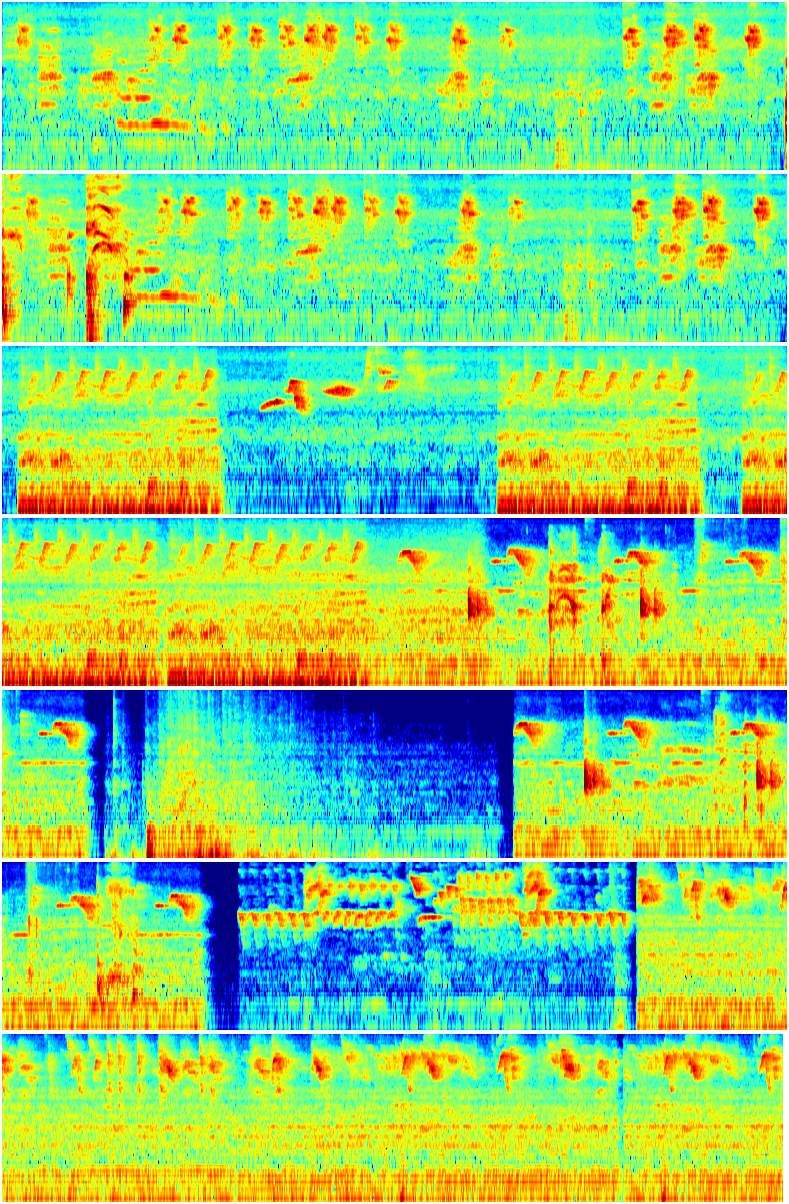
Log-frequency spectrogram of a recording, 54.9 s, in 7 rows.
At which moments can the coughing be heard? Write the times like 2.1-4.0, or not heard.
7.8-9.2, 28.8-30.4, 38.5-41.0.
